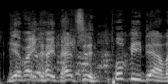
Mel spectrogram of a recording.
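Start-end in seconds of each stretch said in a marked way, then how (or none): 1.1-1.7 high, laughing mimicry; playful mock protest. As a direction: squeal it lightly, as if having too much fun. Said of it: "that's how much fun you're having".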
